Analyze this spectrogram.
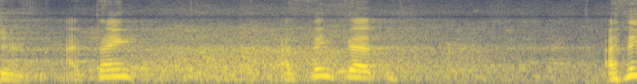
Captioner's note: laughter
